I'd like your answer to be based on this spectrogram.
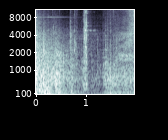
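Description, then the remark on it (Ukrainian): A single sharp boom from an American artillery gun firing a shot cuts briefly through a steady, rushing wash of outdoor noise, quickly fading back into the background hiss. “Це американська гармата, і е, її калібр дозволяє в основному працювати по піхоті і е, такій не дуже броньованій техніці.”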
